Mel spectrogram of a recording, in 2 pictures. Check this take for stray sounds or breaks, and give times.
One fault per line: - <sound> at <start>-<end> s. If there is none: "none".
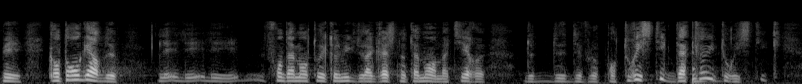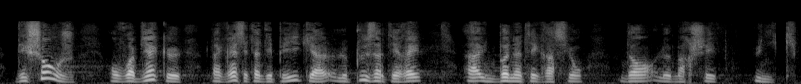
none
